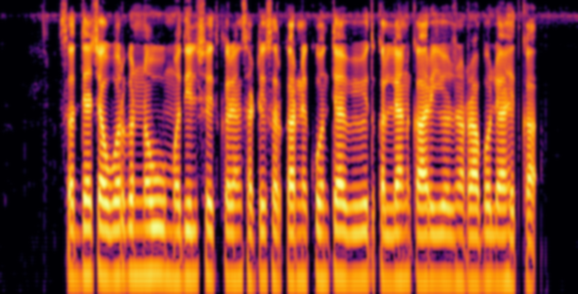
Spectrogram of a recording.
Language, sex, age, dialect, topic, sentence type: Marathi, male, 18-24, Standard Marathi, agriculture, question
